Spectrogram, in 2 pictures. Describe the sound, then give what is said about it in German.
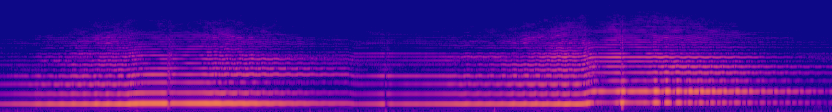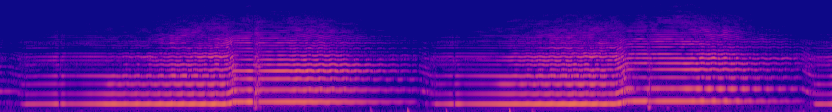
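Long bowed notes on a string instrument, four sustained tones each swelling in a crescendo as a vibrato develops and widens toward the end of the note, rich and singing, played alone with no voices. “Was Sie jetzt gehört haben, ist eine Kombination aus Crescendo mit Vibrato-Entwicklung, Bogen im Crescendo intensiver werden und die Zielnote so”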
